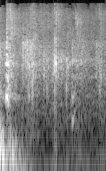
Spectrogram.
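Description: A short burst of audience applause for someone who read out a list of names, many hands clapping in a dense, crackling patter that starts strong and eases off slightly over under two seconds.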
